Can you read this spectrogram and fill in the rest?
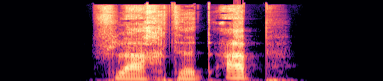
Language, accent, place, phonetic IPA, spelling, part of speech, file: German, Germany, Berlin, [ˌflaxtət ˈap], flachtet ab, verb, De-flachtet ab.ogg
- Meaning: inflection of abflachen: 1. second-person plural preterite 2. second-person plural subjunctive II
